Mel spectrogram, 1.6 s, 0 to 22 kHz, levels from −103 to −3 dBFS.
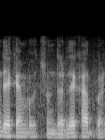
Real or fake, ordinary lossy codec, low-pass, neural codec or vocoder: real; none; none; none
